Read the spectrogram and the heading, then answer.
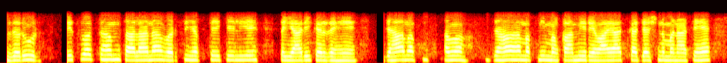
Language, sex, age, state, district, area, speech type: Urdu, male, 18-30, Maharashtra, Nashik, urban, conversation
